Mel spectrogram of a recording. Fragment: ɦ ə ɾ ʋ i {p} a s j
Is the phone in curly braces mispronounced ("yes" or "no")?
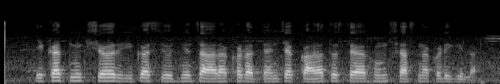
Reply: yes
